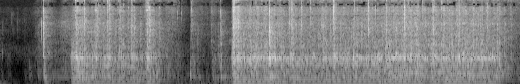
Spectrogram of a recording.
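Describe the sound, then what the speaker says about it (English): A sewing machine topstitches a fabric pocket onto a caddy bag, its steady whirring motor running close and clear in two runs separated by a brief pause. "I'm top stitching it"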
